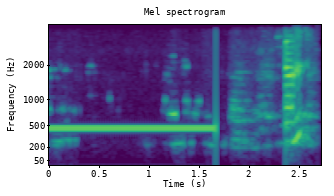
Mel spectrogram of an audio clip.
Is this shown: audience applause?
no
